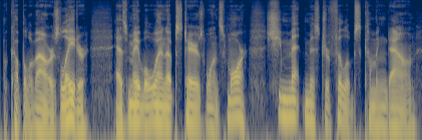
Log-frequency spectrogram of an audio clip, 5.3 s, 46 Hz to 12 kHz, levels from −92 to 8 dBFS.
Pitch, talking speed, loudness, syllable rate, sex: 85 Hz, 195 wpm, -20 LUFS, 5.0 syllables/s, male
